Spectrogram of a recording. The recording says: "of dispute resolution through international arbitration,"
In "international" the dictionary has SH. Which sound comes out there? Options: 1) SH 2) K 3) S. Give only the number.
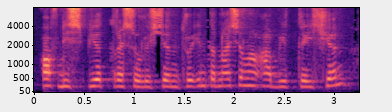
3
